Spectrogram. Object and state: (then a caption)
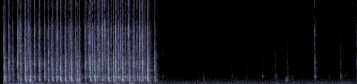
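Plastic mechanical keyboard. Fingertips type fast on a black plastic full-size mechanical gaming keyboard with backlit keycaps and Razer green switches, tapping many keys. About three seconds of dense, rapid, bright clicking is followed by near-silence broken by a few sparse, isolated key clicks.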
